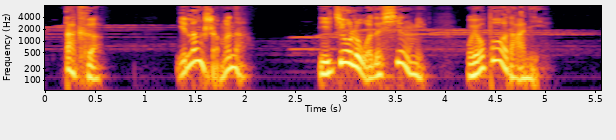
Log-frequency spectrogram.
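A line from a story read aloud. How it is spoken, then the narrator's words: Giggling. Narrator (Chinese): 月亮朝他扑哧一笑说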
